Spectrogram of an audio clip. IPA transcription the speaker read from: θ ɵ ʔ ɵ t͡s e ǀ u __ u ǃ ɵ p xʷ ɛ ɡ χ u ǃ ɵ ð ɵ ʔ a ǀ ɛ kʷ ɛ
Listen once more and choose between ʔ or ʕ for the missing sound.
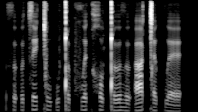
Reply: ʔ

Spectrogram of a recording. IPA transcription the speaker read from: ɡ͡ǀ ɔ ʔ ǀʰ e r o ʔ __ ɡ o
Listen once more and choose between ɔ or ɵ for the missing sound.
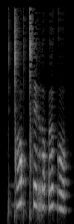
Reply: ɵ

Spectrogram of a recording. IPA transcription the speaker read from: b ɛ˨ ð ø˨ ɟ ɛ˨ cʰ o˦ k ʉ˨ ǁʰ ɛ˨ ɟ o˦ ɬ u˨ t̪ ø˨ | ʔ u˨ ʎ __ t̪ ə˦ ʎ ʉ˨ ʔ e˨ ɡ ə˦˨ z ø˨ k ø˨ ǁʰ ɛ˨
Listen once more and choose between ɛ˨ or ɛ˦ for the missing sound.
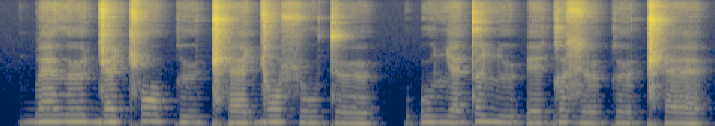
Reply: ɛ˨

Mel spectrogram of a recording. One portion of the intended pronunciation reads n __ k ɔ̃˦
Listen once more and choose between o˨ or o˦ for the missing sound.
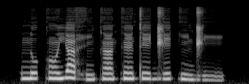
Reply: o˦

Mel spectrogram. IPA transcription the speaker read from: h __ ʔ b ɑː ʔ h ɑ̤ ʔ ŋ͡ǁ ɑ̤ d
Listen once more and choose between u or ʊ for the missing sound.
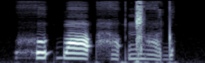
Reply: ʊ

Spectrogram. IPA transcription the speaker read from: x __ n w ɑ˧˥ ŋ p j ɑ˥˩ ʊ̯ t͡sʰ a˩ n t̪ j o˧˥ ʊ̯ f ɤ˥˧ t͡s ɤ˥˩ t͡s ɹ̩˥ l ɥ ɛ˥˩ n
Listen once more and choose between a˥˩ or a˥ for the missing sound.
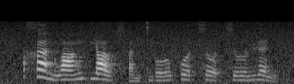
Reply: a˥˩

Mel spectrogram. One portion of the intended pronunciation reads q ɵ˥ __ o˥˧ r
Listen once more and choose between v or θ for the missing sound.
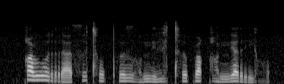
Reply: v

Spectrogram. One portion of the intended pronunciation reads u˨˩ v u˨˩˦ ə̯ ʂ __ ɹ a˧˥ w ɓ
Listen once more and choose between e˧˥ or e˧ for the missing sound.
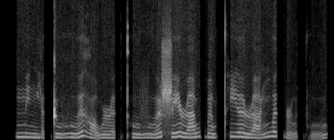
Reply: e˧˥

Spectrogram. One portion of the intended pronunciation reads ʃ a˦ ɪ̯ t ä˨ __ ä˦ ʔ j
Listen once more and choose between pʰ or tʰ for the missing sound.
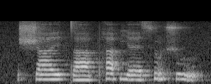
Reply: pʰ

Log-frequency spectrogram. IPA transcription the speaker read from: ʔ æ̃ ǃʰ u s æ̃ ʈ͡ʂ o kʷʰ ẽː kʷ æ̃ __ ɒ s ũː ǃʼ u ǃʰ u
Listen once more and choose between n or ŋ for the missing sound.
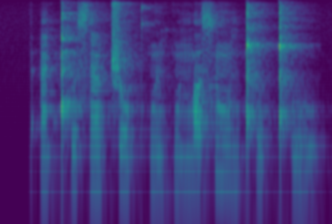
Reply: ŋ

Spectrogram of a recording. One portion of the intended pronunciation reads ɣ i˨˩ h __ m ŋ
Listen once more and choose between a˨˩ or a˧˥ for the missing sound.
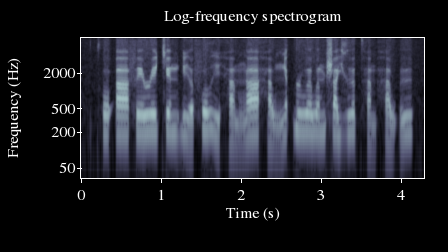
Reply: a˨˩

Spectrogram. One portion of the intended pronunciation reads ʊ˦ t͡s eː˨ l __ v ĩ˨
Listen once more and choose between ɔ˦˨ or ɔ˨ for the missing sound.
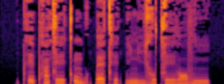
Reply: ɔ˦˨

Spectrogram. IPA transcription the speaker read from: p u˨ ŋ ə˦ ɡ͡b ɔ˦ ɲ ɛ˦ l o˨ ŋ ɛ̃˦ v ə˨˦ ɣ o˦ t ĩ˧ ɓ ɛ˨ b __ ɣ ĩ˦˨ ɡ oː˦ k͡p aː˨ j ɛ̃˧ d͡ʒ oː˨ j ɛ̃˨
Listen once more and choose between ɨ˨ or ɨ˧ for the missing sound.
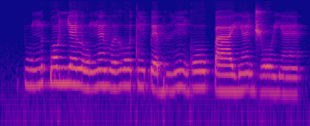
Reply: ɨ˨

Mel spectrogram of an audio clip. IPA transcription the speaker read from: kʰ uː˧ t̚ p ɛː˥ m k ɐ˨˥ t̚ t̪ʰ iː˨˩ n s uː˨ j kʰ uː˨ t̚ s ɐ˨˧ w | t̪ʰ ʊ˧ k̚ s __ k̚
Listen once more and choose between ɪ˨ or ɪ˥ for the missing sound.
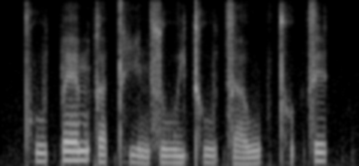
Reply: ɪ˥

